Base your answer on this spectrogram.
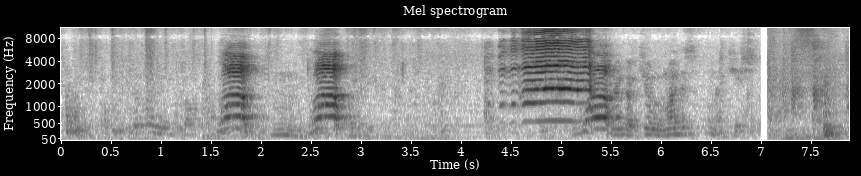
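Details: On 3 May 2023 at Yoshigake Farm, Japan, the goat Okayu is giving birth to twins with volunteers looking on. Two brief nasal bleats come first, then one long, strained, harmonic-rich bleat, all amid steady human chatter.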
